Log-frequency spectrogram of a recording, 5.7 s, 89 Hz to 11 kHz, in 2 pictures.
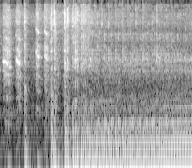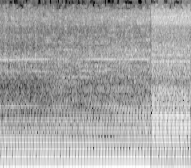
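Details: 1994 Honda Accord F22 engine after fixing a rod knock: starter cranks briefly, the engine catches and settles into a steady, even idle with no knock; normal start and idle after repair.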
